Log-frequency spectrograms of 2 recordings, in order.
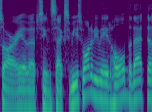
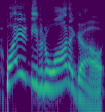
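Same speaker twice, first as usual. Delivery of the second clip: sulky Elon; 9 semitones higher than usual. Retold or imitated. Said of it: "for him to go".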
